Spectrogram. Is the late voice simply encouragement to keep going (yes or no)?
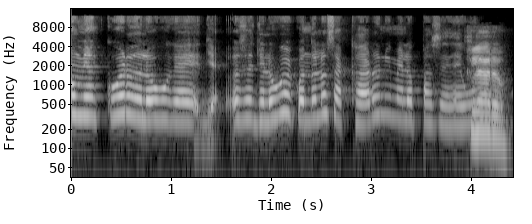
no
